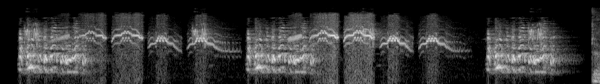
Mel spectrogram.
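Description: Bird calls in three bouts, each a rough rattling burst followed by a few falling notes, with short gaps between the bouts.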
